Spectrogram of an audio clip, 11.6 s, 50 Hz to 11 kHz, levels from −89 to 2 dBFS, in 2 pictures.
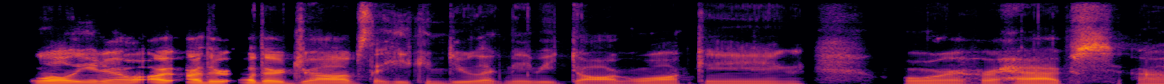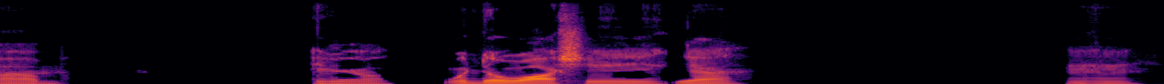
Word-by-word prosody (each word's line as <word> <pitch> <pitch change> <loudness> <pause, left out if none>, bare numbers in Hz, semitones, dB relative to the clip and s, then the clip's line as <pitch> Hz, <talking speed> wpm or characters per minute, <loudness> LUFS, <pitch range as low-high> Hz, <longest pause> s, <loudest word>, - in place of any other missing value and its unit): Well, 150 -5 +6
you 155 +2 +1
know, 110 -5 +1
are 130 - +7
are 135 - +8
there 125 0 +3
other 130 +1 +5
jobs 105 +1 +1
that - - -4
he 95 +1 -7
can 90 - -11
do, 95 +1 -5
like, 90 -3 -5
maybe 90 -1 -9
dog - - -2
walking 90 0 -6 0.5
or 90 -3 -4
perhaps, 85 -1 +2
um 80 -2 -8 1.2
you - - -10
know, 80 -1 -10 0.3
window 95 +2 -3
washing 95 -2 0
yeah? 95 0 -5 1.7
Mhm. 100 0 -14
95 Hz, 130 wpm, -25 LUFS, 90-105 Hz, 1.7 s, are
